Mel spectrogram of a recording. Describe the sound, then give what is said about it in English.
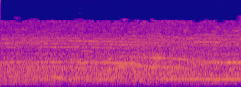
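A large crowd boos New York City Mayor Bill de Blasio loudly and without pause, a dense, sustained wall of overlapping voices with drawn-out low tones running through it. “He gets booed.”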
